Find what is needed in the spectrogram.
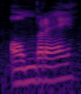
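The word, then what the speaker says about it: homme: Um, I think it was on It It's spelled H O M M E. So I almost want to say like ombre or ombre. Ombre, something like that.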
